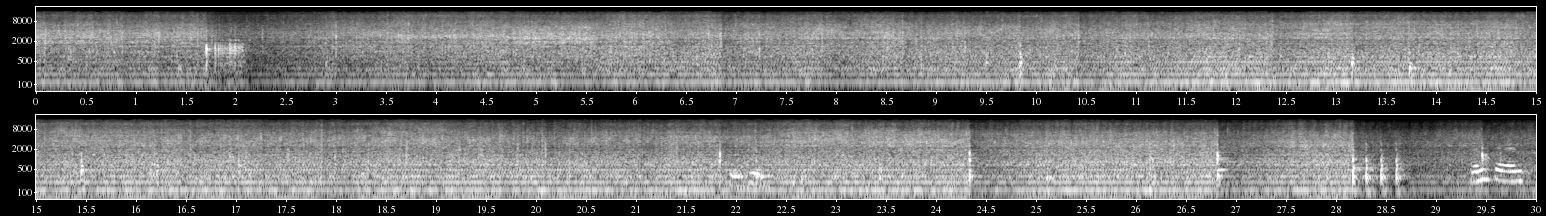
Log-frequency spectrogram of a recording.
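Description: Marinated pork pieces sizzling steadily in hot oil in a nonstick pan with garlic and onion, stirred now and then with a spatula. A faint steady hum sits under the sizzle.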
